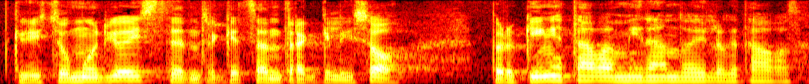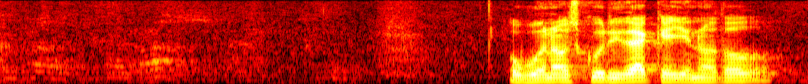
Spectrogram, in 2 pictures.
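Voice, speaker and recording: A man with a Dominican accent preaching a sermon. He keeps asking his listeners yes-or-no questions and moves between loud, emphatic lines and quiet, hushed ones. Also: medium pitch, steady tone, a little fast, pauses often. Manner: asks the audience rhetorical yes-or-no questions, swings from loud to hushed.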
